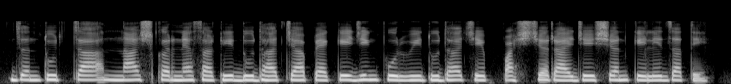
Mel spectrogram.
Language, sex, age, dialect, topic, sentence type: Marathi, female, 51-55, Varhadi, agriculture, statement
